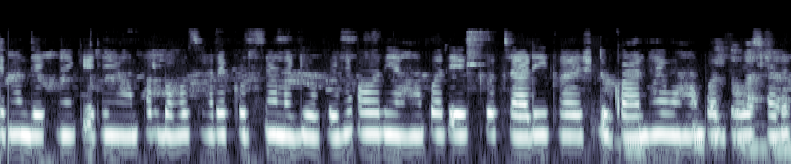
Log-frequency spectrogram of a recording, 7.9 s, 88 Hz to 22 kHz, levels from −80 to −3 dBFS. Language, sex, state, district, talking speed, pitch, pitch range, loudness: Hindi, female, Bihar, Madhepura, 175 wpm, 240 Hz, 235-245 Hz, -15 LUFS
